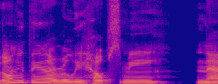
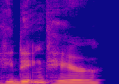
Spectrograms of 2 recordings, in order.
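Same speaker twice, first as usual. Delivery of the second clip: normal talking voice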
